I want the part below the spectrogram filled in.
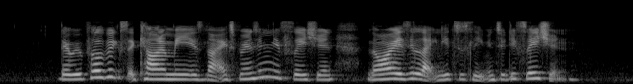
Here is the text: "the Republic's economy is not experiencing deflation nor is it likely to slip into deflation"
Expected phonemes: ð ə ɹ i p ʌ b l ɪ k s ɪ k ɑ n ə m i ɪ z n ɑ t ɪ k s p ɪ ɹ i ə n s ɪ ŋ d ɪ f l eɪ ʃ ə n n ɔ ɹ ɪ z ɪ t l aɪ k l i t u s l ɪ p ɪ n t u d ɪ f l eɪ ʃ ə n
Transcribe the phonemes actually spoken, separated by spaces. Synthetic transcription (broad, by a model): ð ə ɹ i p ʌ b l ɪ k s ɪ k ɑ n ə m i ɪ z n ɑ t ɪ k s p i ɹ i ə n s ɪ ŋ d ɪ f l eɪ ʃ ə n n ɔ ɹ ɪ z ɪ t l aɪ k l i t u s l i p ɪ n t u d ɪ f l eɪ ʃ ə n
